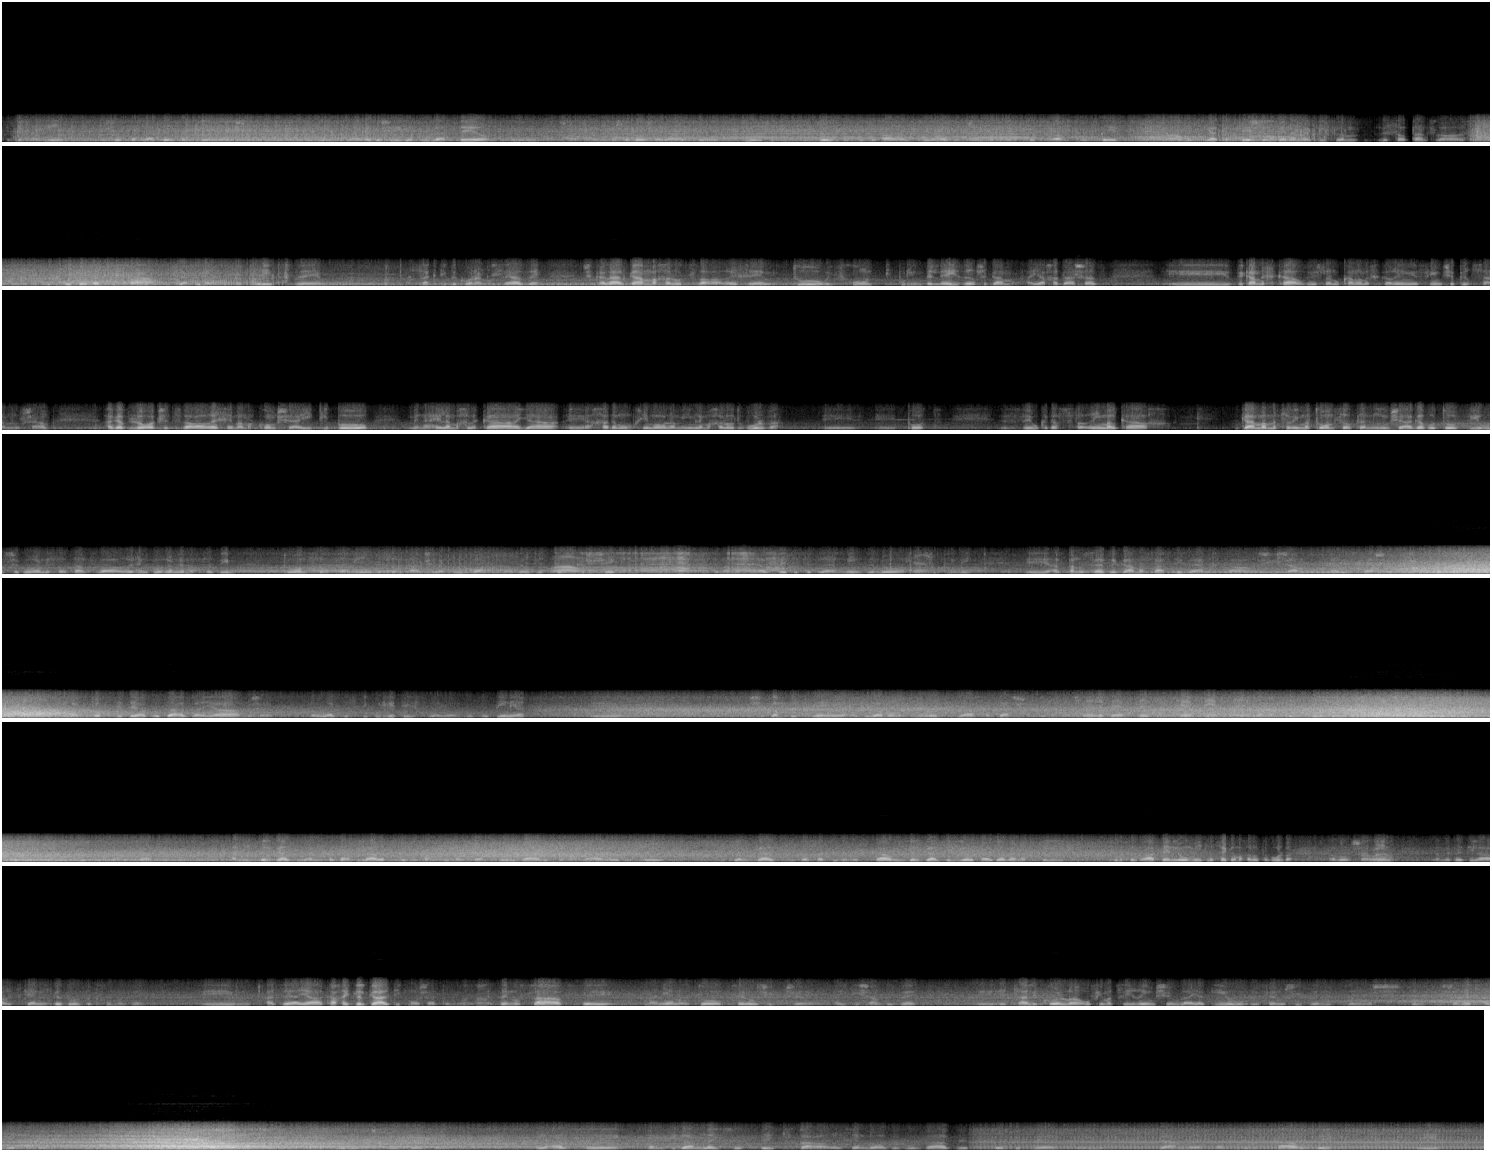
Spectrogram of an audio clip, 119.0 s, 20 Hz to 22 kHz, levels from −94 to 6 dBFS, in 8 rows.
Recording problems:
phone-call audio; poor line; nothing above 3.5 kHz
traffic noise; very loud; throughout; 7 dB above the speech
uneven, jittery; strongly; from 9.5 s to 1:54

